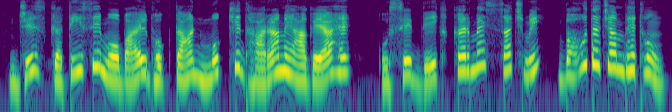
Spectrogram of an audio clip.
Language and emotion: Hindi, surprised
